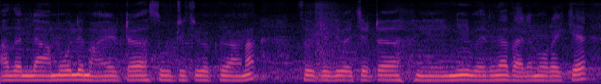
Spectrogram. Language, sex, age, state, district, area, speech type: Malayalam, female, 60+, Kerala, Idukki, rural, spontaneous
